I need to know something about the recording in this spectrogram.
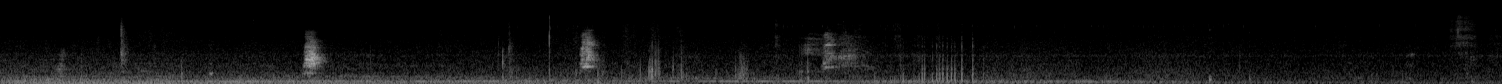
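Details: Mixed-breed puppy giving a few short, sharp yipping barks, two clear ones about three seconds apart, followed by softer scattered yelps, over a steady low hum.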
